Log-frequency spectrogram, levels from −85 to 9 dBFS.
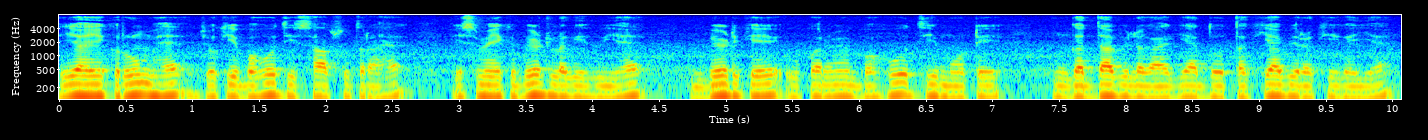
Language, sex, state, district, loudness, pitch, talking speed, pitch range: Hindi, male, Jharkhand, Deoghar, -18 LUFS, 115 Hz, 195 wpm, 110-120 Hz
